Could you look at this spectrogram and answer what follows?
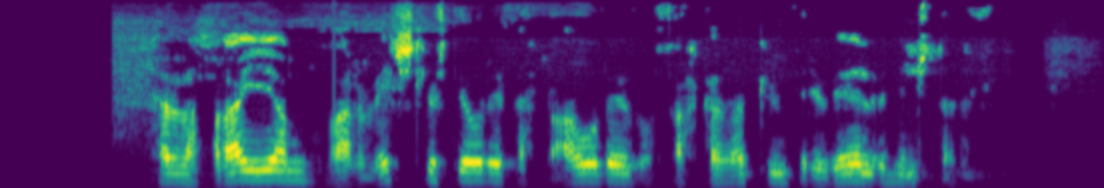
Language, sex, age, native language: Icelandic, male, 20-29, Icelandic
